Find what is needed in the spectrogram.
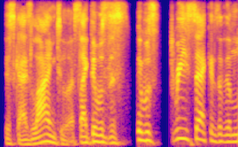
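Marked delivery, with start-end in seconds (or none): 0.1-1.1 low, slow grumble; 低沉慢速地嘀咕怀疑; suspicious grumble. Retold or imitated. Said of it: "they were like".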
